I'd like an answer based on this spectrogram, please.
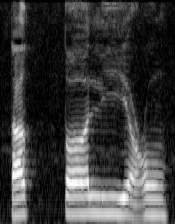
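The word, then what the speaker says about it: تَطَّلِعُ: Ini ta, ini beda banget ya antara ta dengan to, ya. Yang paling sering salah di masyarakat itu ketika baca ta dengan to ini disapu rata sama, padahal beda banget itu. Jadi ta to, karena to-nya ada tasydid maka ditekan. Allati tattali'u, tattali'u, tattali'u.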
